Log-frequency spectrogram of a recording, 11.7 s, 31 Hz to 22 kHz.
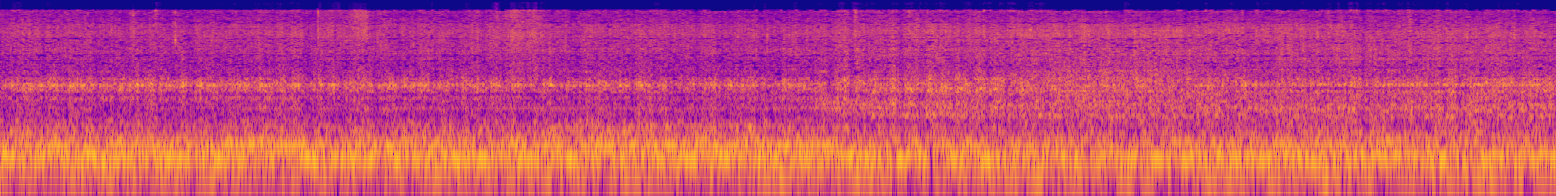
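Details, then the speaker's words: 2015 Cadillac ATS 2.5 in drive: steady low roar with faint constant hum from a badly worn rear differential, sounding like a wheel bearing but not; differential replaced. "i'm gonna start it up put it in drive and let you hear but it's it's roaring it's worn pretty bad"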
